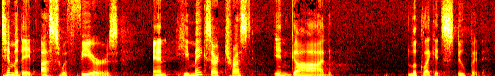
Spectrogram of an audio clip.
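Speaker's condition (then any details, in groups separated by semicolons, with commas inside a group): No condition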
